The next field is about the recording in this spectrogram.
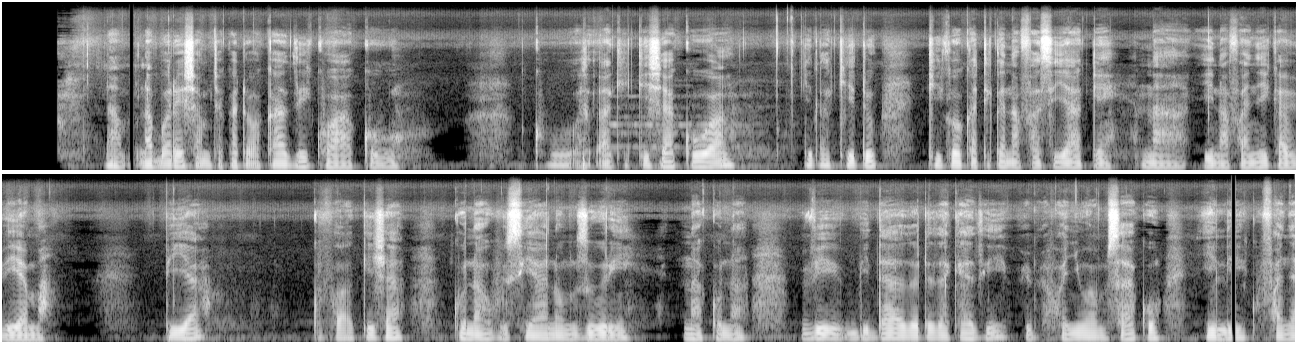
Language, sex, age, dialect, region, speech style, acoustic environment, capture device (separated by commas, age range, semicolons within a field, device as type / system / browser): Swahili, male, 18-24, Kenya - Nairobi Sheng-influenced, Kenya, happy, music, mobile / Linux / Chrome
